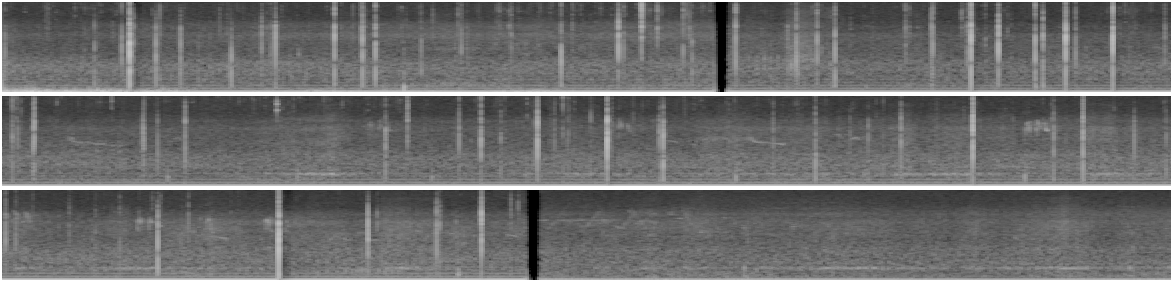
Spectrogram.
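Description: Campfire crackling: scattered sharp pops and snaps over a low steady rumble, which cuts off about eighteen seconds in to a quieter outdoor ambience.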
